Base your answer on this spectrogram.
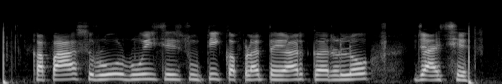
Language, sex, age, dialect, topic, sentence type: Maithili, female, 18-24, Angika, agriculture, statement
